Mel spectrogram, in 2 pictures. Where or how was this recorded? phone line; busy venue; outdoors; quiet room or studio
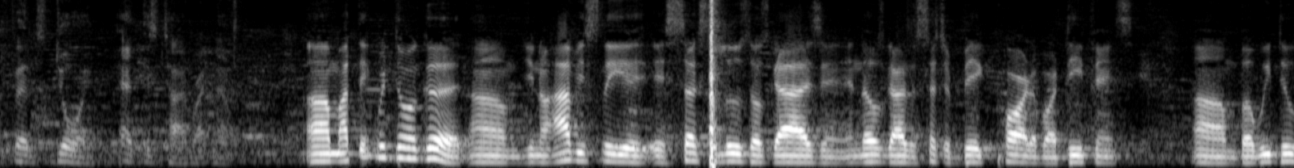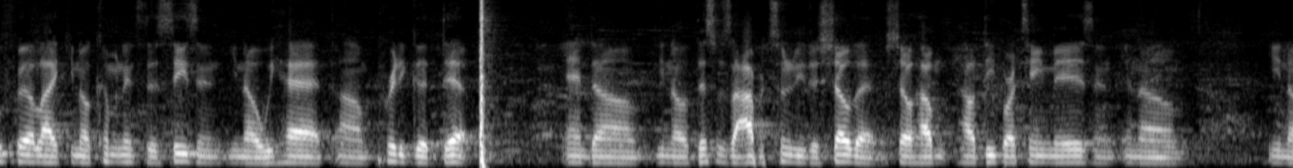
busy venue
